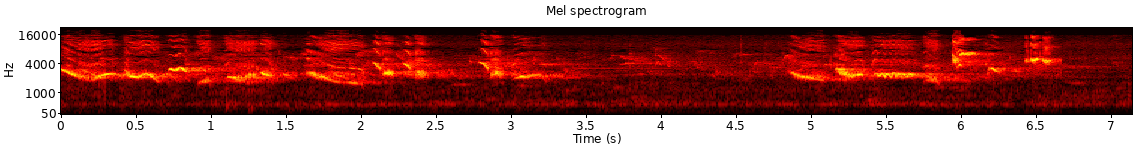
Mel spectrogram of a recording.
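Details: Male-style courtship singing by a common blackbird on 28 February: two loud, melodious warbled phrases roughly five seconds apart, each full of swooping fluty notes and scratchy high twitters, with a faint constant hum beneath.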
